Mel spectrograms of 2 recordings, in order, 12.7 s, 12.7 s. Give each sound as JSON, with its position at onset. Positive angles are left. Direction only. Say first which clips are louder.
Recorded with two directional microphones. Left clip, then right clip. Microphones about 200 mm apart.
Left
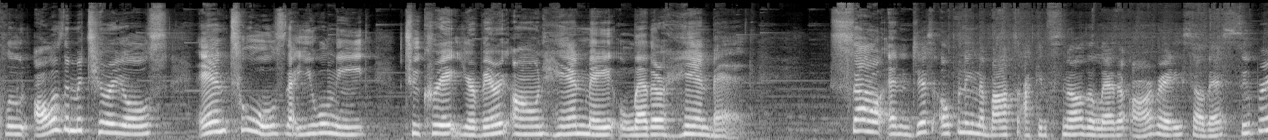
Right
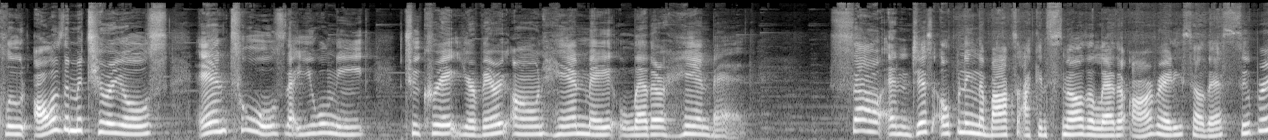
{"t": 0.0, "sound": "speech", "louder": "right 7 dB", "side_deg": -45}
{"t": 8.4, "sound": "speech", "louder": "right 4 dB", "side_deg": -20}
{"t": 9.0, "sound": "speech", "louder": "right 8 dB", "side_deg": -55}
